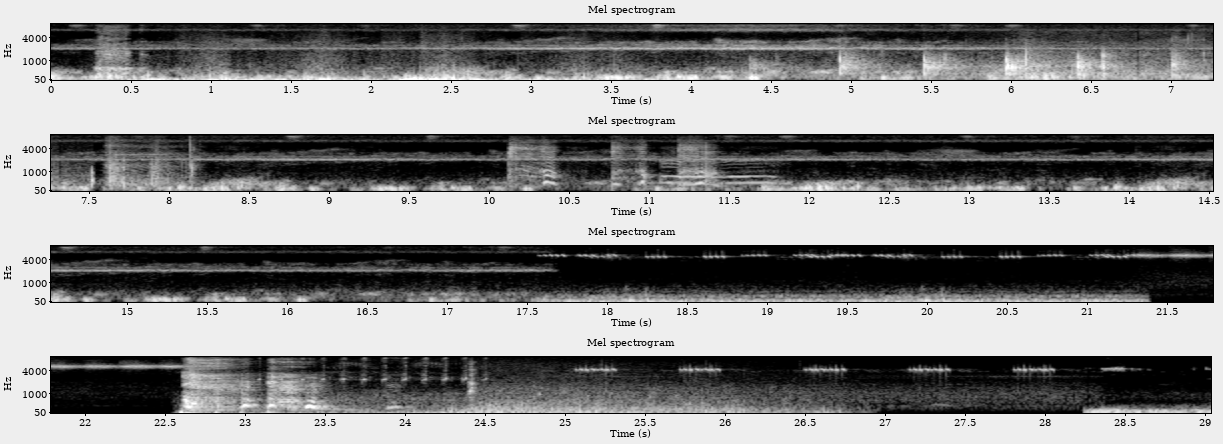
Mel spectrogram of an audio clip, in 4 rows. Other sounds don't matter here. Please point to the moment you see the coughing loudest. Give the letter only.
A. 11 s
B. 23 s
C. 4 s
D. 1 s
B.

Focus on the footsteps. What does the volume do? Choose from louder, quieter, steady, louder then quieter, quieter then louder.
louder.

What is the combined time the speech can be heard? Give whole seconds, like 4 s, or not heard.
not heard.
